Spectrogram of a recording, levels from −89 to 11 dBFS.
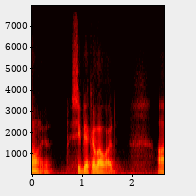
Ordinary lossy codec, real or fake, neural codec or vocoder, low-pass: none; fake; codec, 16 kHz, about 1 kbps, DyCAST, with the encoder's durations; none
